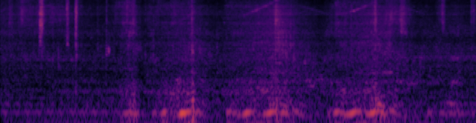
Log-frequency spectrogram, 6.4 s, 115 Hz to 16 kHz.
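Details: 2009 Land Rover Discovery 3 diesel, 150k miles, after first start following DIY timing belt replacement, before coolant bleeding: low note rises and falls smoothly through light throttle blips, no rattle or slap; revs cleanly.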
